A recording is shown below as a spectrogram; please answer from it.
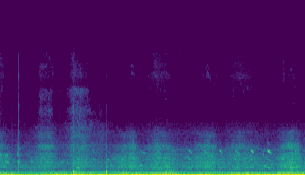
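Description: A steady low-pitched hum of running machinery, unchanging throughout, over faint outdoor background noise.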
